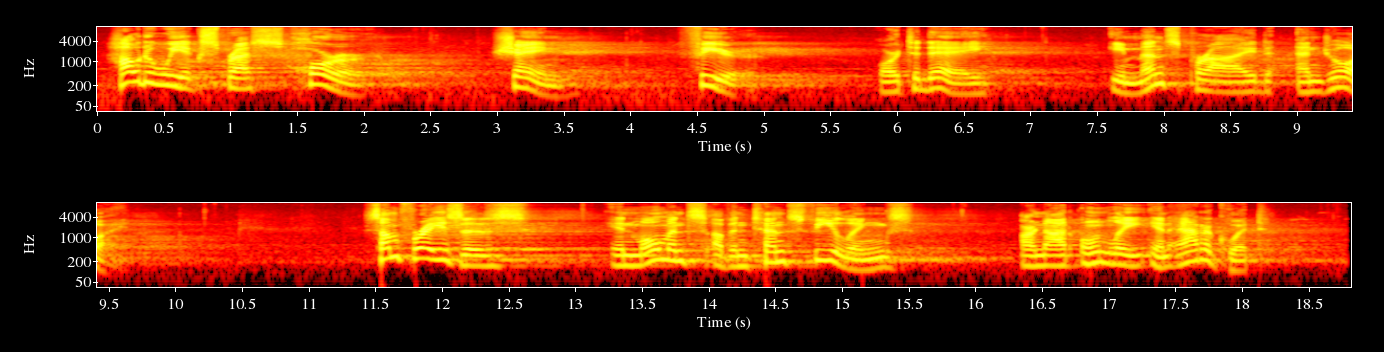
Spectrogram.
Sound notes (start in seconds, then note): none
